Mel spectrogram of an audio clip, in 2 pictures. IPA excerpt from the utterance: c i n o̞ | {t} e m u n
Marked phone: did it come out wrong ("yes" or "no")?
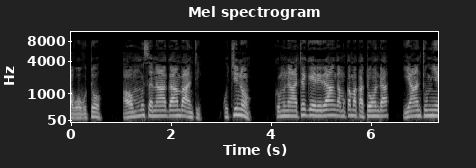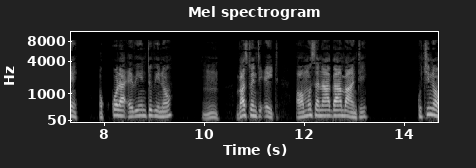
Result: yes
